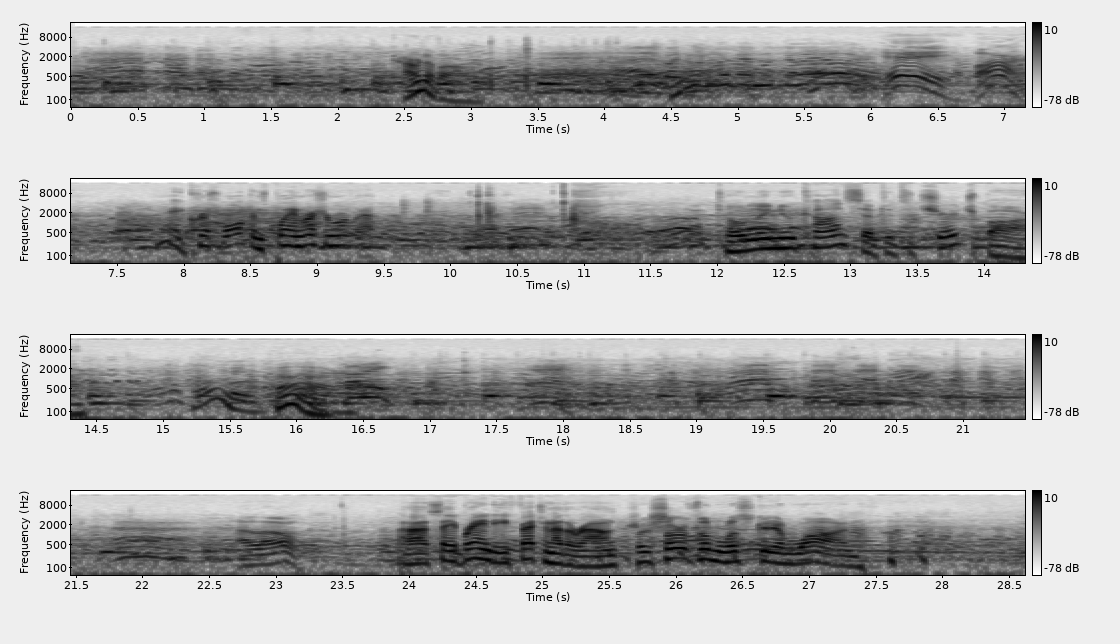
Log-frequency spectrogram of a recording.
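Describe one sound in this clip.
Several men make joking remarks close by.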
